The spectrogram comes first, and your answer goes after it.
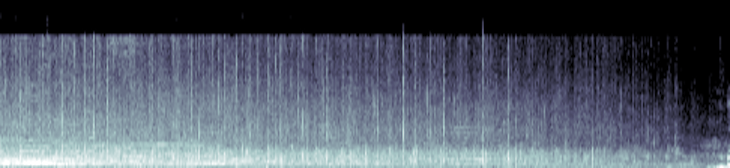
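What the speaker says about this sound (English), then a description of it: "Stand and give this group a big round of applause out there." Big round of applause from a standing graduation crowd, loud dense clapping with cheering and chatter that slowly thins over ten seconds.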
